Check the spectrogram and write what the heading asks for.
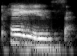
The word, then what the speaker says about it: pays: Our S is spelled right, but it sounds like our Z, pays.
